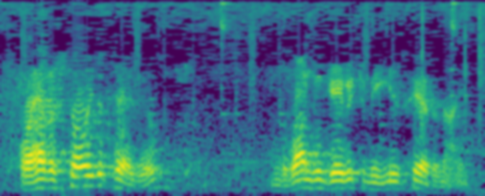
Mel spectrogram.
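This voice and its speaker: With music in the background, a man speaks at a medium pitch with lively intonation. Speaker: spiritual lecturer. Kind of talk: lecture to a live audience.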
